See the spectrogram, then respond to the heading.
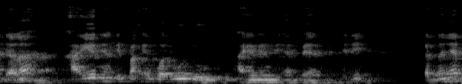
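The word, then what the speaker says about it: وُضُوء: Kalau wudu beda. Wudu itu kata dasar, perbuatan wudu namanya wudu. Wudu pakai dhammah, wudu gitu kan, wudu.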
